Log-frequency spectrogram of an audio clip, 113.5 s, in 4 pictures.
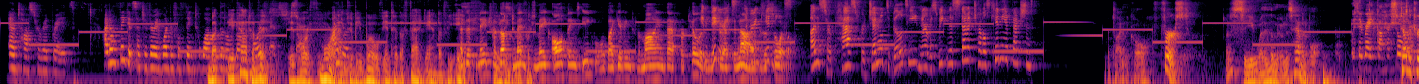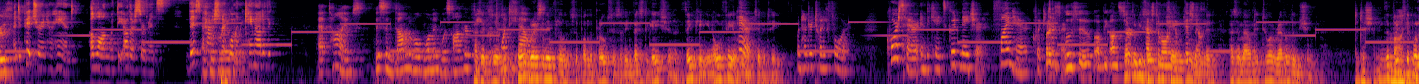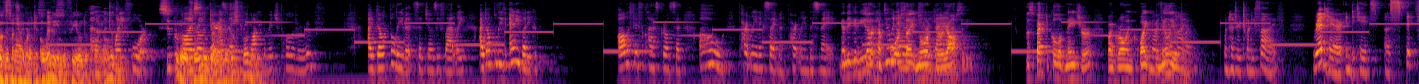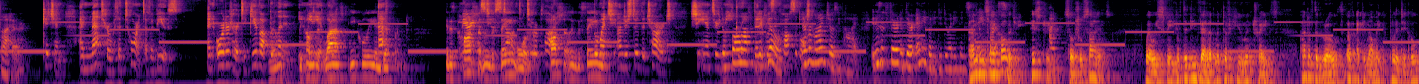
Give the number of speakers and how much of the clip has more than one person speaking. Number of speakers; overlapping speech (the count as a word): nine, about 29%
